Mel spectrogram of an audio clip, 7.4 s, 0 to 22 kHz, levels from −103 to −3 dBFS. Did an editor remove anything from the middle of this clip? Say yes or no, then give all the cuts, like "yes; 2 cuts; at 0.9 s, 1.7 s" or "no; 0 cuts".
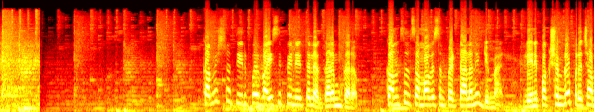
yes; 1 cut; at 2.4 s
